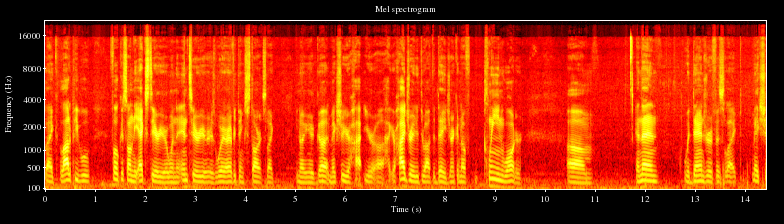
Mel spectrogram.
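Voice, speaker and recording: A man's relaxed, fairly low voice at a moderate pace in a monotone, flat intonation. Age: 20s. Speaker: YouTuber answering viewer questions. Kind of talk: livestream Q&A. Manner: casual, relaxed.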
